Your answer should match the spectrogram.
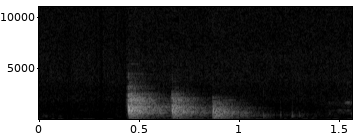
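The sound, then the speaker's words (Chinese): A neighbour knocks three times on an apartment door near midnight, firm knocks in quick, even succession, each a dull thud that rings out briefly, with no voices around them. “临近十二点，隔壁呢终于受不住了，过来敲门。”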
